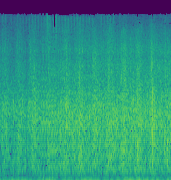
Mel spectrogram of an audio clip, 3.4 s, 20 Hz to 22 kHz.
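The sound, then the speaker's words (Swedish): A 900-strong audience, standing, gives a standing ovation after the first public performance of Carl Axel Dominique's music to Harry Martinson's texts: thick, steady applause with many hands clapping at once, a dense crackling wash that stays loud and even throughout, with no voices standing out. “Hela den 900-hövdade publiken ställde sig upp. Det blev stående ovationer.”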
